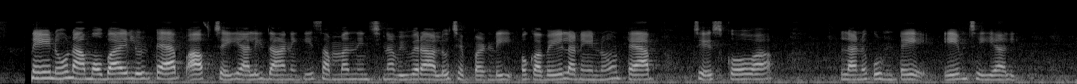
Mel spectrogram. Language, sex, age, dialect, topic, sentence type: Telugu, female, 25-30, Telangana, banking, question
